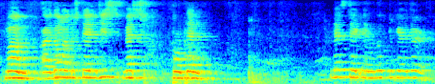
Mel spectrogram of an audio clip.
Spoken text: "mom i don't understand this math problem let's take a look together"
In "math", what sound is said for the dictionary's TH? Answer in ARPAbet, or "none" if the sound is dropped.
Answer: S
